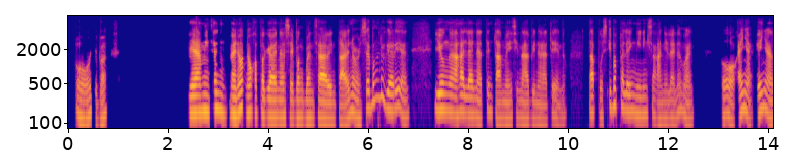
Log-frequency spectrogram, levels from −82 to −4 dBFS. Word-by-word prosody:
Oo, 130 -2 -2
di - - -11
ba? 120 +1 -3 1.7
Kaya 155 +1 +9
minsan 165 +3 0 0.3
ano 150 +5 +7
'no, 155 - +4
kapag, 140 -2 -1
ah, 130 - +6
nasa 130 0 -2
ibang 130 0 -2
bansa 125 0 -3
rin 115 0 -2
tayo 105 -1 +3
or 145 -6 -2
sa 185 - 0
ibang 275 +4 -4
lugar, 180 - 0
ayan. 150 -8 -3 0.5
Yung 170 -1 +2
akala 145 -1 +3
natin, 135 +5 -4
tama 115 0 +2
yung 125 - -8
sinabi 120 -1 -3
natin 105 -2 -6
'no. - - -23 0.4
Tapos 150 -3 -1
iba 205 +2 0
pala 185 -4 -3
yung 165 - -7
meaning 145 0 -6
sa - - -7
kanila 120 +2 -6
naman. 115 +1 -7 0.5
Oo, - - -1
ganiyan, 170 -1 0
ganiyan 160 -7 0
145 Hz, 160 wpm, -23 LUFS, 125-165 Hz, 1.7 s, Kaya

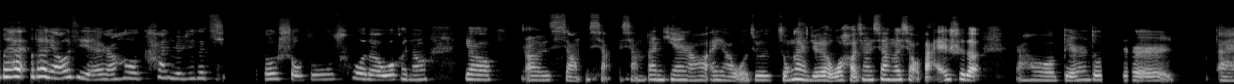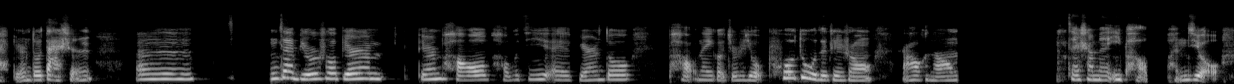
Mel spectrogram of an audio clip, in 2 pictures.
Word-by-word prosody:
不 345 - +6
太 355 0 +8
不 345 - 0
太 365 0 +7
了 290 0 +3
解， 255 -10 -3
然 235 +1 -4
后 280 +1 -3
看 310 +2 -6
着 260 -1 -7
这 265 +2 -11
个 280 0 -8
器 275 -3 -11
材 - - -49
都 250 +1 0
手 400 - -3
足 230 - -8
无 235 - -11
措 260 +2 -3
的， 220 -3 -1
我 215 +2 +5
可 235 +1 -6
能 215 0 -5 0.4
要， 220 -3 0 0.3
呃， 200 0 -1
想 200 0 -5
想 250 - -7
想 215 -3 -8
半 225 -1 0
天， 215 -1 0
然 185 -1 -3
后， 195 - -4
哎 205 - -2
呀， 200 -3 -4
我 - - -2
就 200 -1 0
总 200 0 -3
感 230 -4 +5
觉 195 +1 +4
我 185 +4 +4
好 - - +2
像 210 -1 -1
像 220 +1 +3
个 215 - +3
小 220 - 0
白 - - +3
似 230 +1 +3
的， - - +8 0.3
然 200 - -9
后 195 -1 -4
别 185 0 0
人 205 +2 -4
都 210 -1 +1 0.3
是 185 -1 0 0.4
哎， - - -3
别 165 - -6
人 190 - -3
都 205 0 +4
大 - - +4
神。 - - -2 0.4
嗯， 245 +1 +1 0.7
再 260 +1 +3
再 300 +1 +5
比 245 -2 +2
如 240 +2 +6
说 260 0 +2
别 245 -2 +6
人 260 0 +3 0.3
别 230 - -2
人 245 +2 +4
跑 205 -4 +4
跑 200 -2 -10
步 210 - -11
机， 225 +1 -3
哎， 205 -2 -5
别 195 0 -6
人 205 +2 -5
都 220 0 0 0.3
跑 - - -3
那 205 -1 -5
个 195 - -3
就 190 - -6
是 200 - -7
有 195 -2 +1
坡 295 +1 +1
度 290 -6 +5
的 205 - +3
这 200 -1 0
种， 185 -2 0 0.2
然 195 - -4
后 205 - +2
可 210 +1 -10
能 190 +1 -1 1.1
在 215 -3 +1
上 215 -1 +2
面 205 0 -1
一 225 - +5
跑 225 - -2 0.2
很 205 - -6
久。 215 0 +4
220 Hz, 245 characters per minute, -24 LUFS, 200-250 Hz, 1.1 s, 太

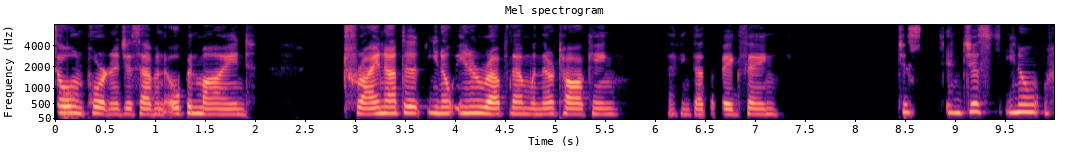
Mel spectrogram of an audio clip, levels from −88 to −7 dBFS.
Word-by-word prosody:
so 210 -1 +4
important 185 -4 +1
to - - -6
just 175 - -3
have 170 -2 +2
an 170 - -6
open 185 +2 0
mind, 170 -2 0 0.9
try 185 -2 +3
not 195 0 +4
to, 205 -2 +2
you 210 -2 -2
know, 195 0 +1
interrupt 195 -3 +3
them 185 -1 -1
when 175 -1 -5
they're 175 +2 0
talking. 175 -1 0 0.5
I - - -13
think 165 -2 -15
that's 165 0 -4
a - - -15
big 165 -2 0
thing. 170 -2 -3 1.2
Just 235 -3 -6 0.2
and 215 -1 -2
just, 250 0 0
you 225 -1 -2
know, 235 0 +1
185 Hz, 175 wpm, -24 LUFS, 170-205 Hz, 1.2 s, so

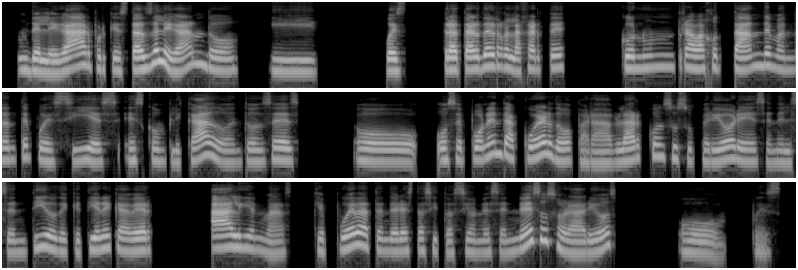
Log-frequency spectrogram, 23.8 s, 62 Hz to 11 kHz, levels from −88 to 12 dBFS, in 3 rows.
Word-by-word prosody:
delegar", 185 +6 +5
porque 195 -2 -3
estás 195 +4 +5
delegando 200 - +3 0.3
y 170 -1 -4 0.7
pues, 180 0 +2 0.3
tratar 195 +1 +6
de 235 +1 +6
relajarte 210 0 +1 0.5
con 210 0 0
un 230 +1 -6
trabajo 215 0 +3
tan 200 +4 +5
demandante, 200 -2 -3
pues 175 -4 -4
sí, 180 +2 -4
es 165 0 -4
es 180 0 -7
complicado. 180 +3 0
Entonces, 175 +3 -3 0.6
o 170 -3 -1 0.2
o 185 +1 -3
se 190 -1 -4
ponen 215 +9 -1
de 245 - +5
acuerdo 210 -3 +1
para 155 0 -5
hablar 175 +6 0
con 235 -1 -4
sus 210 -3 -7
superiores 175 0 -3
en 165 0 -10
el 160 -1 -7
sentido 165 +7 -3
de 175 - -5
que 160 - -9
tiene 195 +5 0
que 200 - -3
haber 180 +1 +2 0.6
alguien 215 -2 +5
más 155 0 -6 0.2
que 175 -1 -6
pueda 235 +6 +3
atender 180 -6 -3
estas 180 0 -6
situaciones 165 -1 -8
en 165 +4 -8
esos 315 +3 +1
horarios, 170 +7 -2 0.6
o 155 -5 -6 0.2
pues, 80 -2 -13
185 Hz, 130 wpm, -22 LUFS, 170-210 Hz, 0.7 s, tratar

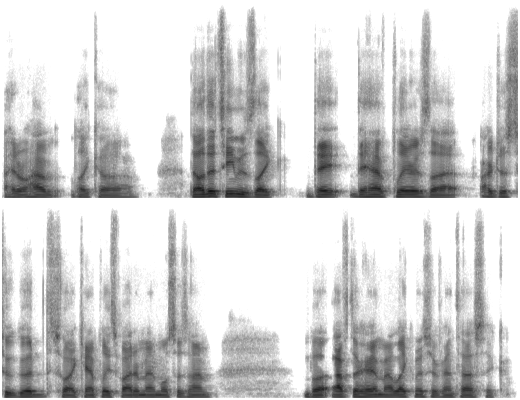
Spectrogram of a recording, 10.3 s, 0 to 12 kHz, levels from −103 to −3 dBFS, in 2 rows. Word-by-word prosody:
I 125 -4 -5
don't 110 0 -1
have 110 -2 0
like, 110 -4 -7
uh 100 -1 -5 0.6
the 120 - +4
other 145 +4 +8
team 145 0 +3
is, 120 -4 +2
like 110 -3 0 0.2
they 120 -2 +3
they 120 -2 -1
have 120 -2 +2
players 115 -3 +3
that 105 -2 -1 0.2
are 115 - -1
just 110 -1 -4
too 115 -4 -1
good, 110 +1 0
so 110 - -5
I 100 - +1
can't 105 +1 -2
play 110 - 0
Spider 105 +1 -1
Man 110 0 -2
most 110 0 -5
the 115 - -5
time. 110 0 -5 0.9
But 105 0 +2
after 110 0 +3
him, 115 +1 +2
I 110 - 0
like 110 +1 0
Mister 115 -1 -4
Fantastic. 100 -1 -5
110 Hz, 205 wpm, -24 LUFS, 105-115 Hz, 0.9 s, other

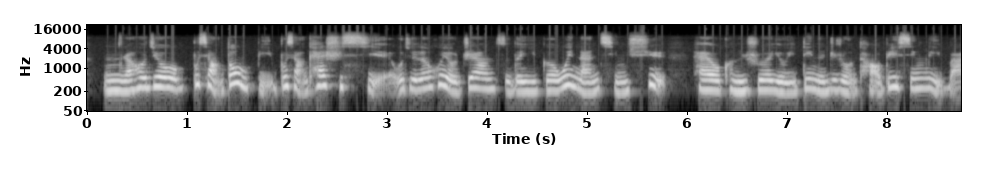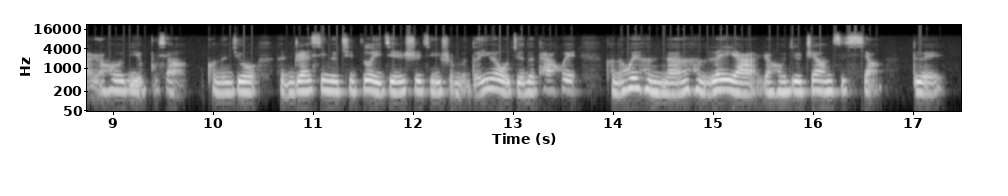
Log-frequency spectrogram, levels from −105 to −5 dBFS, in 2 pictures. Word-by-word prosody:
嗯， 210 +1 -1
然 210 +1 +2
后 260 +2 +2
就 265 -2 +4
不 - - -2
想 325 - +5
动 330 -3 +4
笔、 275 +1 -10
不 275 +3 -4
想 285 -1 +3
开 295 0 +3
始 295 -2 +1
写， 270 - +2
我 220 - -1
觉 230 -1 -1
得 245 +4 0
会 310 0 0
有 200 - +3
这 200 +8 -1
样 240 -2 0
子 235 -4 -4
的 195 0 -2
一 195 0 0
个 210 +1 -1
畏 300 +6 +3
难 200 -5 -1
情 195 -4 +3
绪， 210 +10 0 0.2
还 225 -3 0
有 215 -1 +5
可 215 +1 -7
能 200 0 +1
说 220 +1 0
有 195 -3 +1
一 185 - -3
定 235 +2 -4
的 200 - 0
这 225 +2 -4
种 200 -3 -2
逃 - - -1
避 275 0 -2
心 250 -2 +3
理 225 - -4
吧。 - - -5
然 - - -6
后 215 -2 -1
也 205 - -3
不 210 - -15
想， - - -1 0.2
可 200 - -6
能 185 0 -3
就 195 0 0 0.2
很 185 - -5
专 205 +1 +3
心 215 0 +1
地 200 -1 +1
去 205 +1 -1
做 215 +2 0
一 185 - +1
件 195 0 +1
事 210 0 +1
情 195 -2 -3
什 195 -1 -4
么 180 - -7
的， - - -6
因 235 +3 -1
为 235 - 0
我 205 - +2
觉 190 -2 -2
得 195 +1 -2
它 215 +2 -4
会 210 -3 -5 0.2
可 200 - -8
能 190 +4 -2
会 255 - +3
很 220 -6 -1
难、 180 +3 -1
很 225 -2 -4
累 220 +4 +3
呀， 185 -3 +3
然 195 0 -4
后 195 0 -2
就 200 0 0
这 200 +2 -1
样 205 -1 +1
子 205 0 +2
想， 210 +5 +3 0.3
对。 190 -1 -3
210 Hz, 300 characters per minute, -24 LUFS, 195-235 Hz, 0.3 s, 想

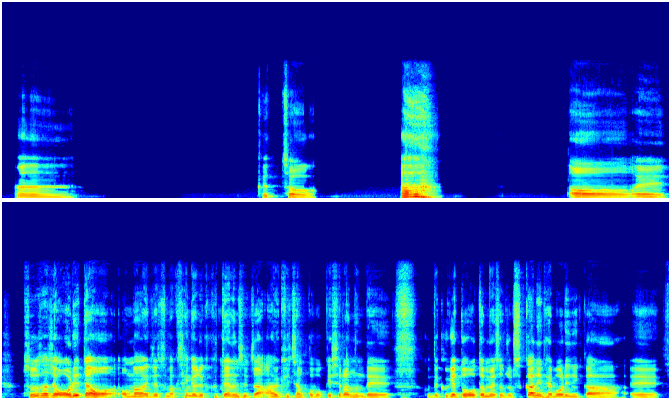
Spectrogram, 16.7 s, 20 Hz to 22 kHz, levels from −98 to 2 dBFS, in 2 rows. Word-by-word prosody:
어. 100 -1 -5 2.3
그쵸. 105 -6 -5 1.0
아. 220 0 +6 1.6
어 110 -3 +1
예. 100 -1 -3 0.3
저도 155 +4 0
사실 185 -1 +3
어릴 190 +1 +6
때 - - +4
어 - - +8 0.4
엄마가 125 +1 0
이제 110 0 -3
막 - - -6
챙겨주고 160 -6 -4
그때는 155 -5 -2
진짜 125 -3 -2
아 120 0 0
귀찮고 125 +1 -7
먹기 95 +5 -6
싫었는데, 105 - -3 0.4
근데 - - -10
그게 - - -2
또 - - +3
어떤 130 +5 +1
면에서는 115 -1 -3
좀 110 - -8
습관이 200 - +2
돼 115 -4 -2
버리니까. 105 -3 -2
예 95 -4 -6
110 Hz, 215 characters per minute, -22 LUFS, 100-135 Hz, 2.3 s, 어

